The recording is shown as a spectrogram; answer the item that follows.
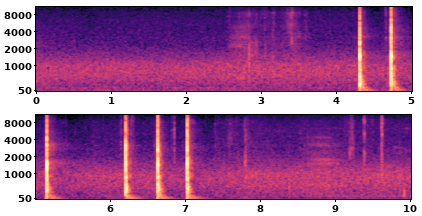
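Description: A wooden baton knocking on the spine of a Morakniv Bushcraft Orange knife to drive the blade down through a dry stick and split it: six sharp knocks in two quick sets of three, starting about four seconds in.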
